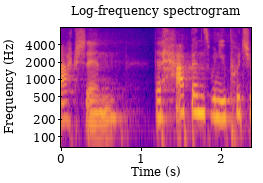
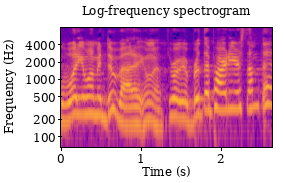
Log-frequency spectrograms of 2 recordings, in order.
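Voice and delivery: cutting, jabbing sarcastic retort. Retelling one woman's reply to her friend in a diner: imitating a sarcastic jab. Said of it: "sarcastically kinda jabbed back and was like".

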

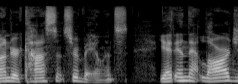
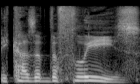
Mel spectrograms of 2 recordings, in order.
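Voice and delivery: mock-triumphant tone, slower. Recounting Betsy's answer to her own question, retelling a triumphant reply. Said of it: "Betsy could not keep the triumph from her voice".

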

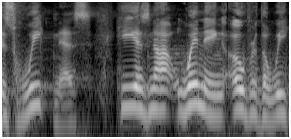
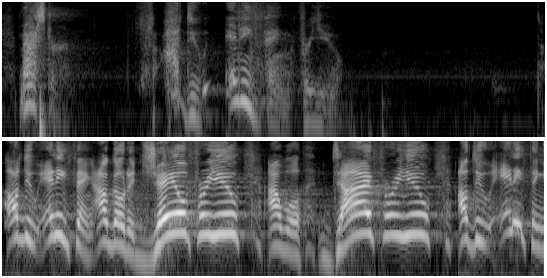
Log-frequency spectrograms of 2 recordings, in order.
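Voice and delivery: fervent, heartfelt, passionate voice climbing in pitch; 5 semitones higher, 4 dB louder than usual. Retelling Peter's vow to his master, imitating Peter's passion. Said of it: "you can hear the passion".

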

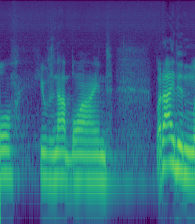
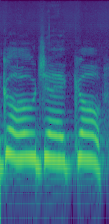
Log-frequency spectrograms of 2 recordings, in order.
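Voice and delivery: mock yelling, much higher, slower; 8 semitones higher than usual. Recounting his kids' soccer game, voicing his dad cheering him on; retelling dad's yell. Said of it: "he's yelling".

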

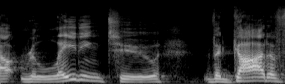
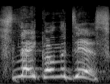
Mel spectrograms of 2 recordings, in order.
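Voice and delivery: shrieking-high, very high, drawn-out yell; 4 dB louder than usual. Retelling how a guy yelled just before a disc throw: imitating someone yelling. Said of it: "he yells out".

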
